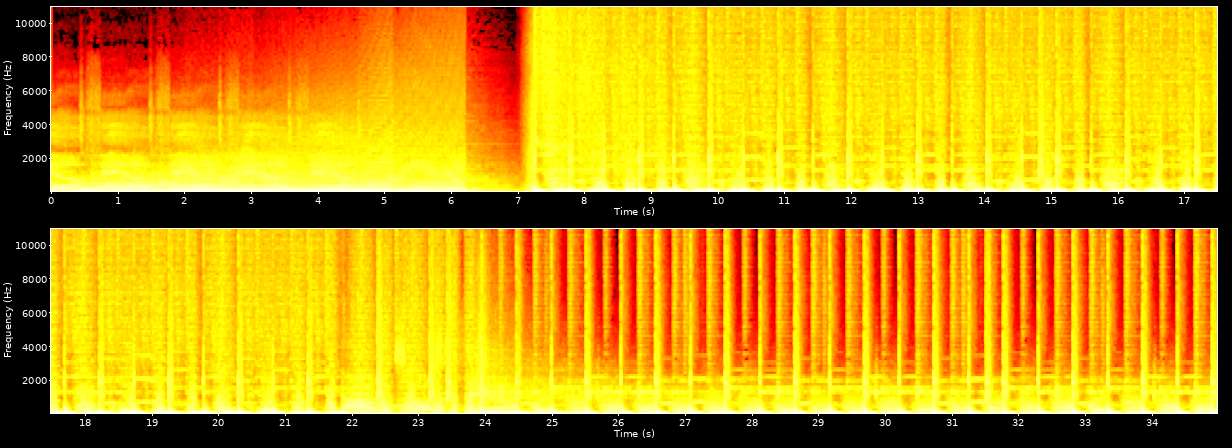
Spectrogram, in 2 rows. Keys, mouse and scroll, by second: 1.1 ctrl+z, 1.4 ctrl+d, 2.5 ctrl+d, 4.0 ctrl+d, 12.5 click, 17.4-18.1 scroll up 1, 18.1 space, 18.3 click, 18.4 space, 21.7-33.1 drag, 33.1 v, 33.4 click.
